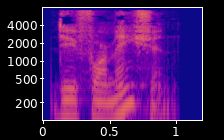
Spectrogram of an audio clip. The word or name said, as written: deformation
